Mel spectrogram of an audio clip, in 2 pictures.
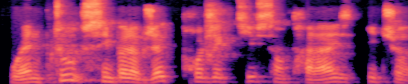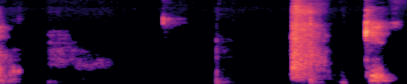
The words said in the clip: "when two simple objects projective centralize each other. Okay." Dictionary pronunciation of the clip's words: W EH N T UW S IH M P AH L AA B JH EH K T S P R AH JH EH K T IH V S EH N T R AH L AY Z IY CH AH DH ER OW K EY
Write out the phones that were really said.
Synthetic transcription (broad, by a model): W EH N T UW S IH M P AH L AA B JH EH K T P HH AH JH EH K T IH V S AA T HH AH L AY Z IY CH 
